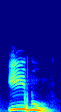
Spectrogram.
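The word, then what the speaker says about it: hibou: एक चीज़ ध्यान रखिए, फ्रेंच में एच जो होता है वो साइलेंट होता है, तो हम इसको जब बोलेंगे इस शब्द को तो आई से प्रोनाउंस करना शुरू करेंगे। तो क्योंकि आई को ई कहा जाता है तो इसका प्रोनाउंसिएशन यानी कि उच्चारण क्या होगा?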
